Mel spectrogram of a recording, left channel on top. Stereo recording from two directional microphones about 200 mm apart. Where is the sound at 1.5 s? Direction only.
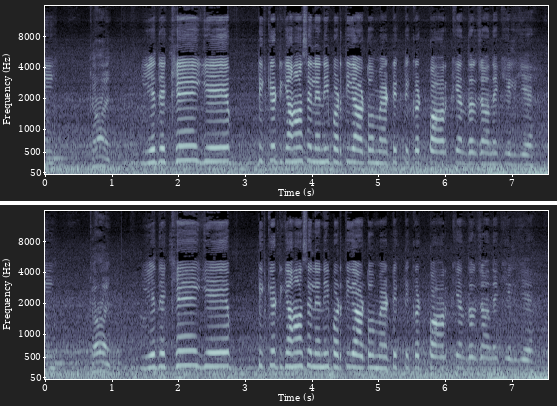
15° right (ahead or behind).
